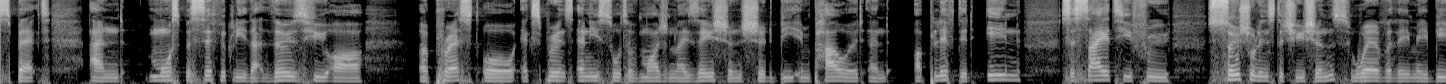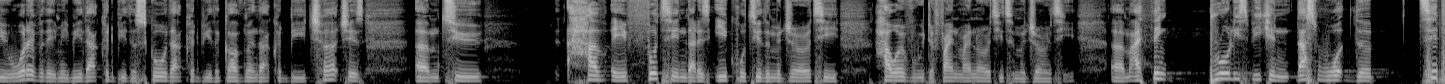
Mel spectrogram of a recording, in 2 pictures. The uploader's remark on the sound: Audio from the Black Berea Live Event.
